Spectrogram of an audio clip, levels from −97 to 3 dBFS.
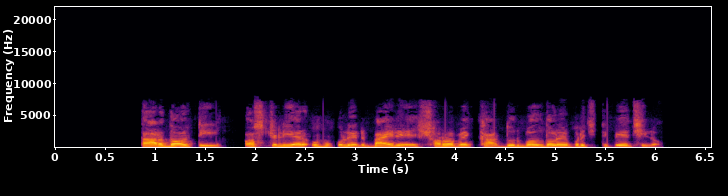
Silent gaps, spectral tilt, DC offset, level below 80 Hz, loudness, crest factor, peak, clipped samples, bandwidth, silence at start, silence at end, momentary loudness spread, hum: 1.84-1.89 s; -7.5 dB/octave; under 0.1%; -60 dBFS; -17 LUFS; 16 dB; -2 dBFS; under 0.1%; 7 kHz; 0.85 s; 0.55 s; 10 LU; none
